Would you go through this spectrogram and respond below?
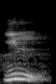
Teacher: மேல்வாய் பல்லின் அடியை நாக்கின் ஓரங்கள் தடித்து நெருங்குவதால் பிறக்குது. இல் மேல்வாயை நாக்கின் ஓரங்கள் தடித்து தடவுவதால் பிறக்கிறது.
